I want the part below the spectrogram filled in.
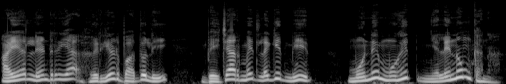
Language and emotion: Santali, happy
